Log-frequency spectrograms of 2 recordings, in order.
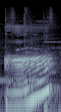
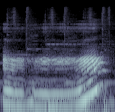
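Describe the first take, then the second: First: It is said with the second Mandarin tone. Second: It is said with the third Mandarin tone. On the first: "Pour le deuxième" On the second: "Troisième"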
